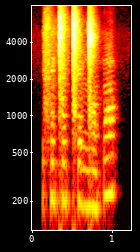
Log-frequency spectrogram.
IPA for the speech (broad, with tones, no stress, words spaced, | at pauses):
sɛ̃˨ǀɛ̃˨ ǀʰɛ˨ŋ͡ǀɔ̃˨ pɔ̃˦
